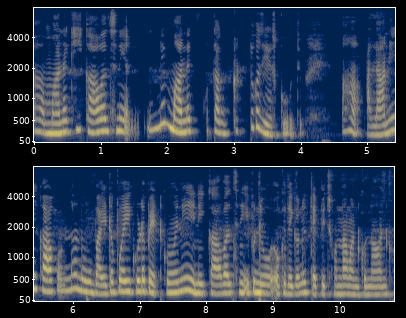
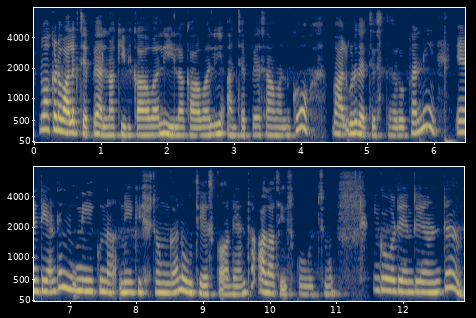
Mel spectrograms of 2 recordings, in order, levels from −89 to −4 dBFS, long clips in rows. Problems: background sounds at intervals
